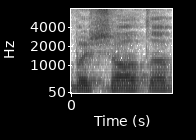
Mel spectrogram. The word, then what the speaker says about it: Boschulte: ID when I vote, because first of all, my name is pronounced Boschulte but spelled with an E instead of an A, and somebody might put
